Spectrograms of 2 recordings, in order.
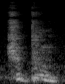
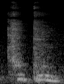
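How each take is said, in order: Both takes have the same delivery.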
